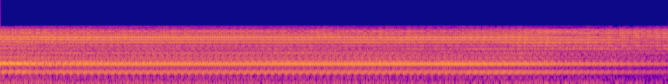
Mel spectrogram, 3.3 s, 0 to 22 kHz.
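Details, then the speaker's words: Antique two-pole Crocker-Wheeler 1/6 hp DC motor (115 V, 1.75 A, 1600 rpm, patent date 1891) on about 115 V from batteries runs with a steady, even hum; most noise comes from one brush, the other is quiet. "series starts right up and runs great can't figure out why cu vast majority of the noise is coming from this brush can hear how quiet the other brush is"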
